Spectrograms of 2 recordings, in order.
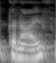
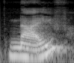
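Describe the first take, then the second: First: कनाइफ with an audible K before the N; the silent K voiced in कनाइफ; K wrongly sounded. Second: नाइफ starting straight on the N sound; K dropped from नाइफ; silent K. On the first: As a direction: misread it as कनाइफ, K and all. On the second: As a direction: say नाइफ with no K at the front. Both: Shown as a demonstration. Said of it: "हम इसे कनाइफ नहीं पढ़ रहे".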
